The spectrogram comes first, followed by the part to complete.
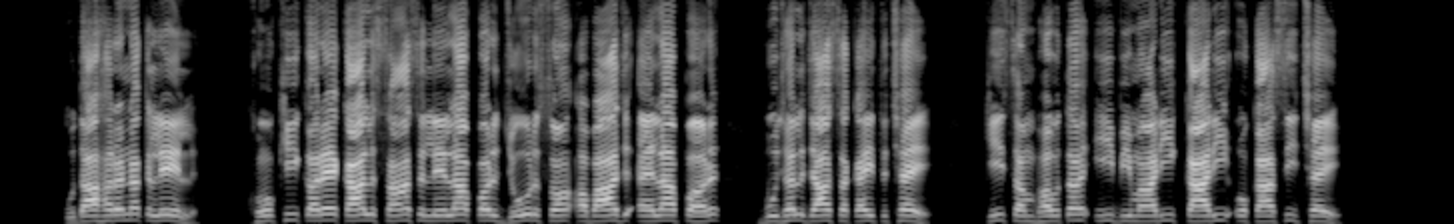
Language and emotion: Maithili, neutral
